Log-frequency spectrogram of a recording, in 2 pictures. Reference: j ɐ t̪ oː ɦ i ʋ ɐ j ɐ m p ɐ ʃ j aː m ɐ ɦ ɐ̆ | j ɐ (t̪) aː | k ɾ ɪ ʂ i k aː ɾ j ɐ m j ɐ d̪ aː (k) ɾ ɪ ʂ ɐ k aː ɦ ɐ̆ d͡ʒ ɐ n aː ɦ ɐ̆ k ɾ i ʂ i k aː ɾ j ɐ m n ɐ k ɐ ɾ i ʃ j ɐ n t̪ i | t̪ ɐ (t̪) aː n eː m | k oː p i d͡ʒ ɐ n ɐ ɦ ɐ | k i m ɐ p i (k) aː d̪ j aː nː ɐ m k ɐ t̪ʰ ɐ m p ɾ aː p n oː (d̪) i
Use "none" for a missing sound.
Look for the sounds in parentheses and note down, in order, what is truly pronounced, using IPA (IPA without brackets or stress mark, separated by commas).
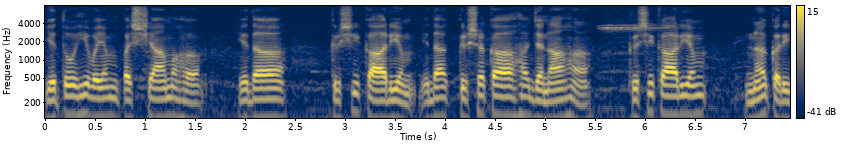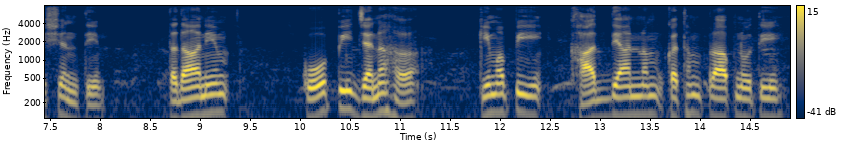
d̪, k, d̪, kʰ, t̪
